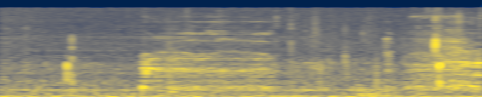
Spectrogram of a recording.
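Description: Quiet pause with a few faint clicks, then a soft, short breath-like rush about a second in, picked up by a headset microphone while a drinking glass is set down.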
